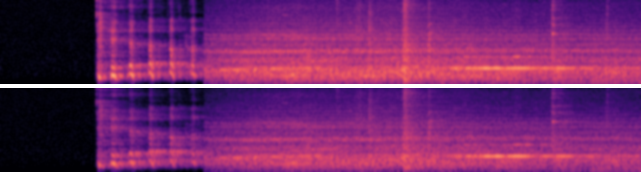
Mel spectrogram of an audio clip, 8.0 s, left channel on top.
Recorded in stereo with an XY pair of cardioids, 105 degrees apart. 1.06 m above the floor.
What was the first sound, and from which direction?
A giggle, 60° left.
